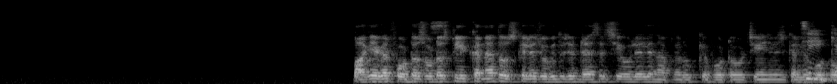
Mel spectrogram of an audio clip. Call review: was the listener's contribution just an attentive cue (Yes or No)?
No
